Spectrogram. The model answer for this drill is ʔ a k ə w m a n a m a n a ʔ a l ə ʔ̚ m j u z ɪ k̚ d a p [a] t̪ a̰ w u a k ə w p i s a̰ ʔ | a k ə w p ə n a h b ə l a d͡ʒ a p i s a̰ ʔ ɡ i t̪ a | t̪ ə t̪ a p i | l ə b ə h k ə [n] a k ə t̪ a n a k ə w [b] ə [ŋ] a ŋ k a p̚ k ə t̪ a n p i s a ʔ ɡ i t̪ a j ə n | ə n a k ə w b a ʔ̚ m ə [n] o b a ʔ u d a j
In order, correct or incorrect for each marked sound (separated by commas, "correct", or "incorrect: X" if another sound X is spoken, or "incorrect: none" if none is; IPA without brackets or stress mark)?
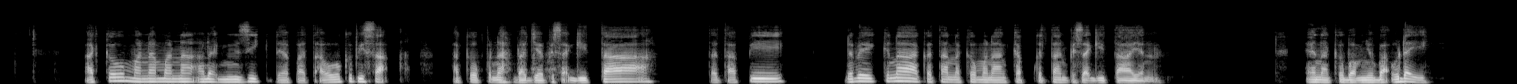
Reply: correct, correct, incorrect: m, incorrect: n, incorrect: ɲ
